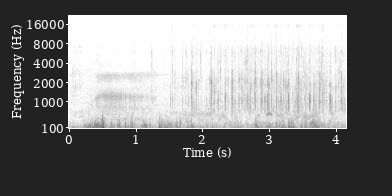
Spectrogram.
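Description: A sheep bleats once, a held call of about a second, over low rumbling on the microphone; then a patter of scattered clapping.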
